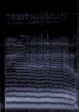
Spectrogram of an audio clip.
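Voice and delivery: long, drawn-out heckle; yelled boo. Acted. Woman heckling the band on stage, yelled boo. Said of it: "a woman yell".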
